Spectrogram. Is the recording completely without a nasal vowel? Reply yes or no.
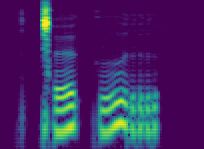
yes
